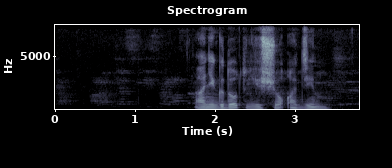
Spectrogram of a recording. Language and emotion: Russian, neutral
